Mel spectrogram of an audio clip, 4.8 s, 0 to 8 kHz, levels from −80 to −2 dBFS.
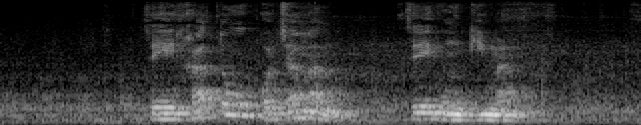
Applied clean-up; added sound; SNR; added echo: none; Vehicle; 15 dB; reverberation time 0.9 s.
